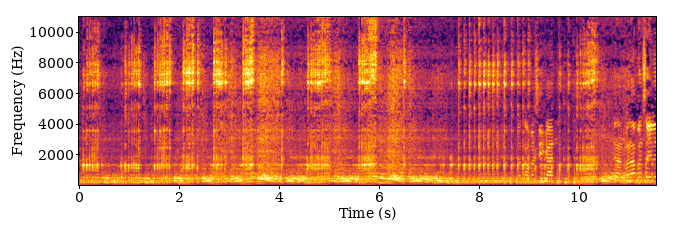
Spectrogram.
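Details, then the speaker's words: Restored motorcycle, cold start after refitting carburetor, clutch and second-hand exhaust pipe without silencer: loud raw open exhaust bark through several throttle blips, clean pickup, no knocks; engine itself fairly quiet, runs fine. "Pero okay na. Yan. Medyo tahimik yung makina niya, hindi naman gaya ng sobrang ingay."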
